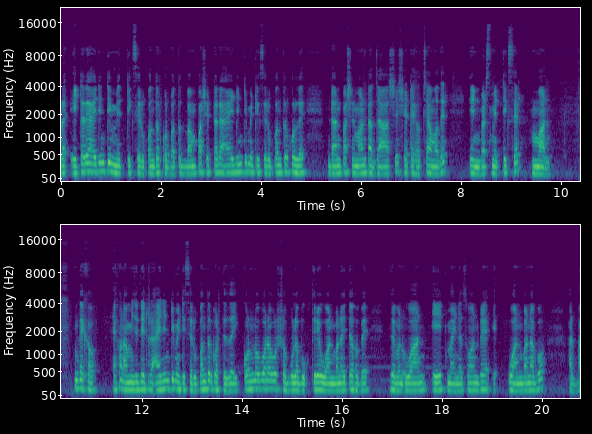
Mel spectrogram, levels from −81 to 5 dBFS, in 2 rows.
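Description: Nothing stood out on listening; no faults could be heard at any point in the audio.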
